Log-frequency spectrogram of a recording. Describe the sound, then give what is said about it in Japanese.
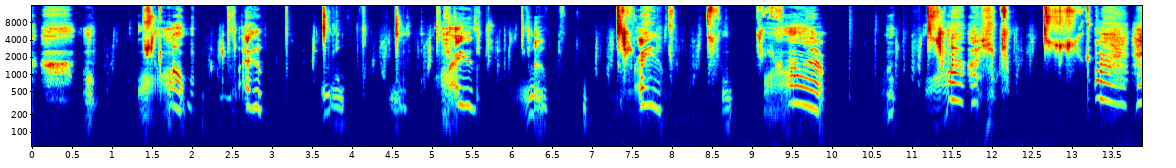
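Wet licking and mouth sounds come up close, with many irregular smacks, slurps and soft clicks separated by short pauses. “少しなめなめしてから始めるね。”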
